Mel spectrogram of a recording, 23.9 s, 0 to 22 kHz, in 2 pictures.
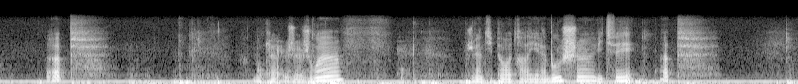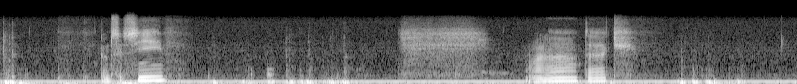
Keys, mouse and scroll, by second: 1.5 shift+click, 3.0 shift+F2, 3.2 shift+click, 4.8 shift+j, 5.7 click, 6.4 Delete, 7.2 ctrl+click, 8.0 ctrl+click, 8.8 ctrl+Delete, 9.7 ctrl+z, 10.2 ctrl+click, 12.1 alt+j, 12.9 click, 13.7 Delete, 14.7 click, 15.6 ctrl+click, 16.6 ctrl+click, 17.1 ctrl+alt+click, 18.1 ctrl+alt+click, 19.3 click, 20.4 click, 22.3 ctrl+click, 23.0 ctrl+click.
